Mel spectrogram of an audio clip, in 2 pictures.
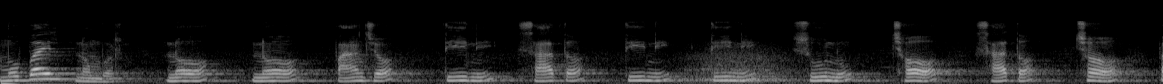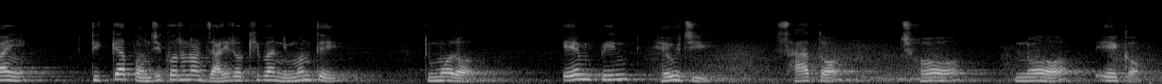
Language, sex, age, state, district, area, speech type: Odia, male, 18-30, Odisha, Jajpur, rural, read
